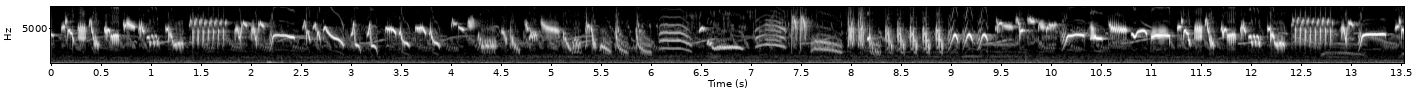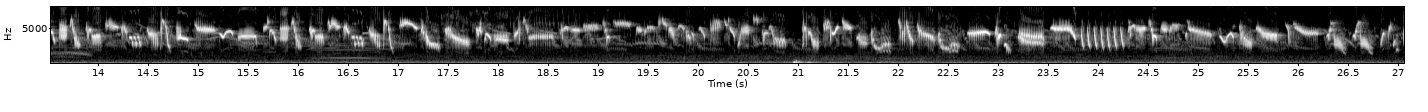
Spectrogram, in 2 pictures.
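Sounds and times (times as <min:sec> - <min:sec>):
Eurasian skylark song: 0:00.0 - 0:27.0.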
